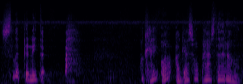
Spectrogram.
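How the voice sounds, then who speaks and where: An actor playing a sardonic, weary investigator with a wry, offhand delivery in a video game. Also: male voice, fairly high pitch, sing-song, normal speed, a bit bright, a little hiss or hum. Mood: sardonic, impatient. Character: sardonic, weary male investigator making casual deals. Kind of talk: video game dialogue acting.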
